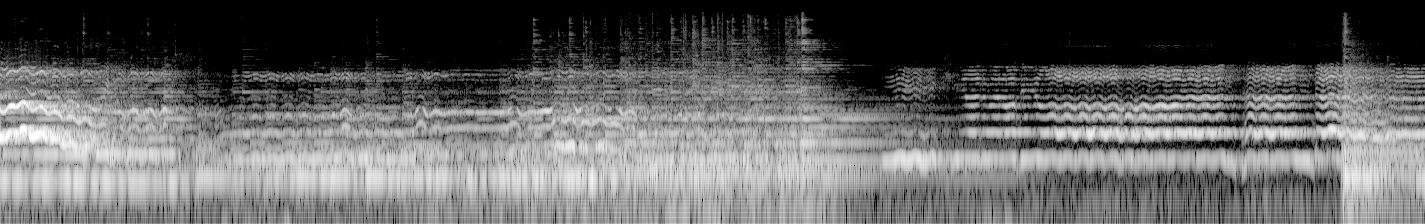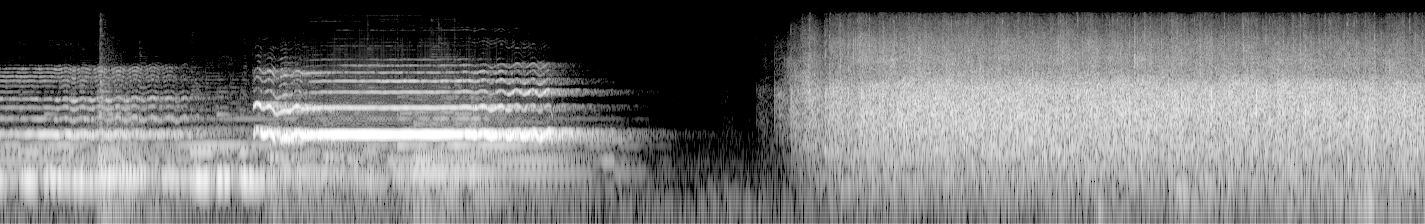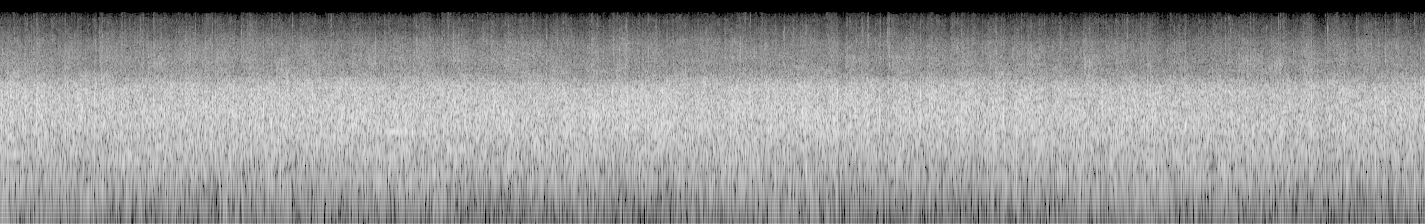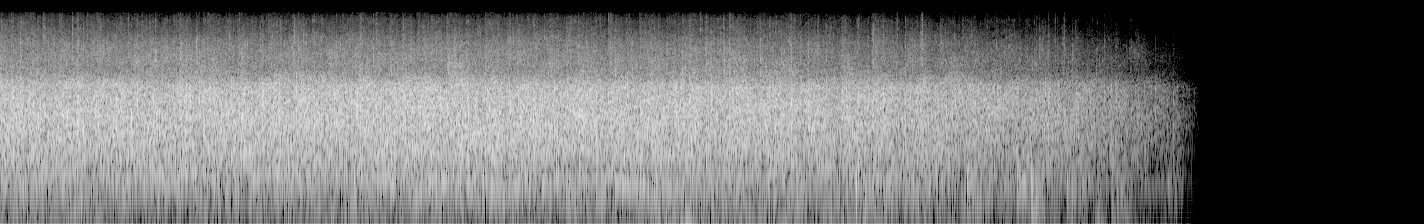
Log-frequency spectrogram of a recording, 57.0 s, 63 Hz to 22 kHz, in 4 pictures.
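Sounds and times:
audience applauding: 21.8s - 54.8s.

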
